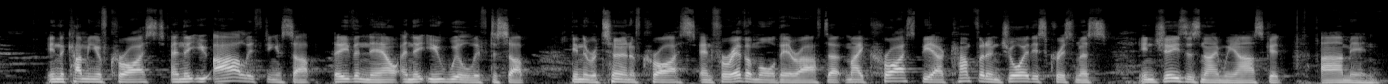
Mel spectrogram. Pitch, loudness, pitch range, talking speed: 110 Hz, -18 LUFS, 105-130 Hz, 195 wpm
